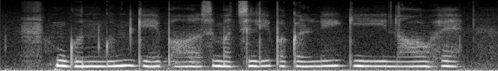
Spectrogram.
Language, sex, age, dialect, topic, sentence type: Hindi, female, 18-24, Garhwali, agriculture, statement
